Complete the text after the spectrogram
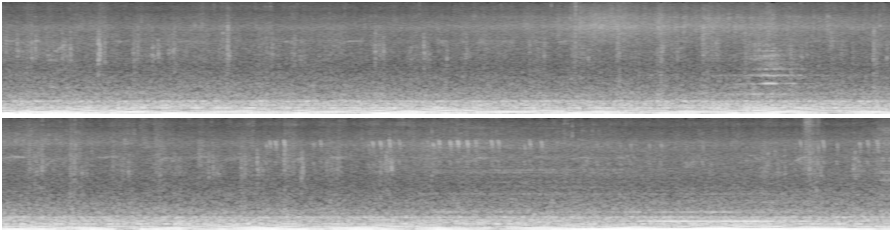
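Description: Footsteps crunch softly on grass and dirt.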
